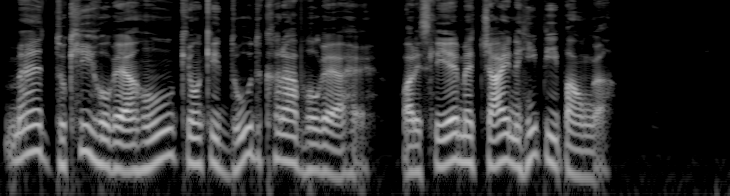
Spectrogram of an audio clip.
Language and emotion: Hindi, sad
